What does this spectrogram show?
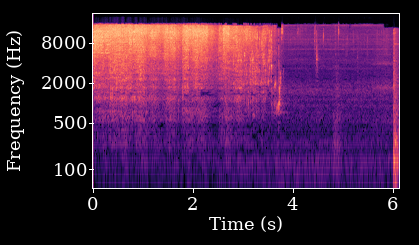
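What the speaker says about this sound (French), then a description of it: "Dans une autre casserole, versez le demi-litre de lait." Milk poured from a container into a saucepan while making caramel flan, a steady liquid stream for about four seconds that stops, followed by faint drips and light kitchen clatter.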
